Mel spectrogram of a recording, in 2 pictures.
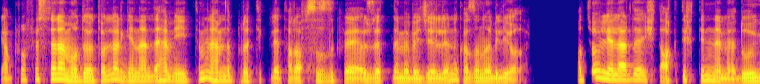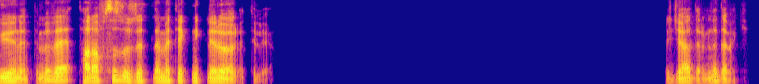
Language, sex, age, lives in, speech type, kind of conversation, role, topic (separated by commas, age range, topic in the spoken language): Turkish, male, 30-34, Germany, read, expert-assistant, expert, Çeşitli ülkelerde siyasi tartışmaların daha yapıcı geçmesi için neler yapılabilir?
